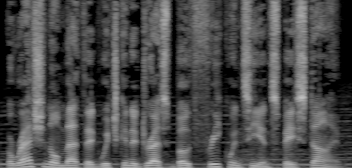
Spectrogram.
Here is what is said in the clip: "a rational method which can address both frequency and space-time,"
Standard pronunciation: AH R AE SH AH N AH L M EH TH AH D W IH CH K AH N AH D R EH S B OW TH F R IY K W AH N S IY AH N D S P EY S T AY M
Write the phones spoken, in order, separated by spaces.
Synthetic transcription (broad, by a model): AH R AE SH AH N L M EH TH AH D W IH CH K AH N AH D R EH S B OW TH F R IY K W AH N S IY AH N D S P EY S T AY M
